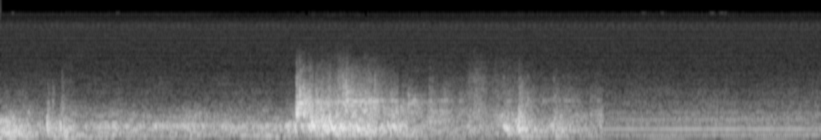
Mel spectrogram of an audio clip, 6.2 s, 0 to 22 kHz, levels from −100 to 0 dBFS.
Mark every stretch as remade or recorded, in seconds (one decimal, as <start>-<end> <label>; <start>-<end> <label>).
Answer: 0.0-6.2 recorded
